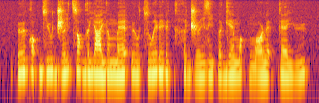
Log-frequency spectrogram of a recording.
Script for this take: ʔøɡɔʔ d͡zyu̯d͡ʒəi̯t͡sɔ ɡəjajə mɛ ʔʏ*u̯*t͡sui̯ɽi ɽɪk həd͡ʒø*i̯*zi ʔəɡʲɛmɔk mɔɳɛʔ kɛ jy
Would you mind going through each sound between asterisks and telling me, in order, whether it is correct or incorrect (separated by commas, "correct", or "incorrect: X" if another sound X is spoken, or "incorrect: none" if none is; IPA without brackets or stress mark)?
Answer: correct, correct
